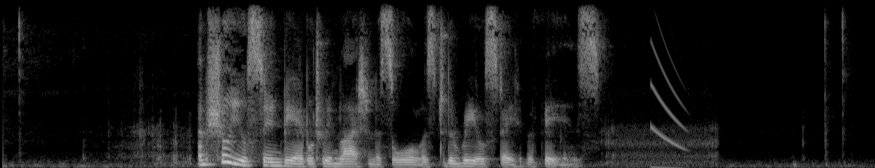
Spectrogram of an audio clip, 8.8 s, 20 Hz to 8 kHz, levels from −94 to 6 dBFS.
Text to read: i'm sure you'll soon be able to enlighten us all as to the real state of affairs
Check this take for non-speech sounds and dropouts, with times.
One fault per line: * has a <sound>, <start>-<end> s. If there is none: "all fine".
* has a chirp, 6.5-6.9 s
